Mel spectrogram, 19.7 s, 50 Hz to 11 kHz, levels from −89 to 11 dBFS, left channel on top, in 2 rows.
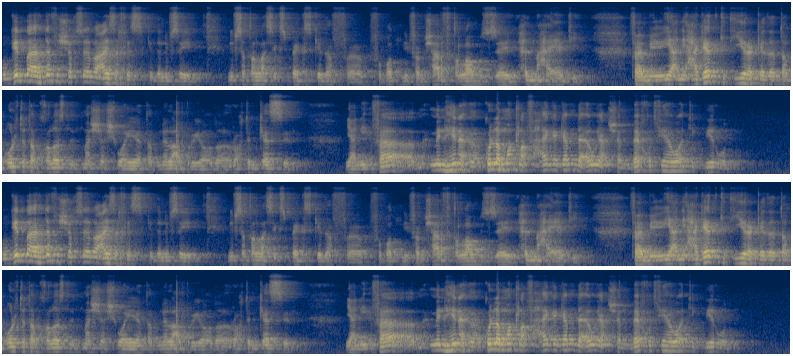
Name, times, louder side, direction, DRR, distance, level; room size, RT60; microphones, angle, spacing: voice 1, 0.0-13.5 14.2-19.0, equal, 5° left, 5 dB, 1.4 m, -25 dB
13.0 x 11.0 x 7.4 m, 0.81 s
head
